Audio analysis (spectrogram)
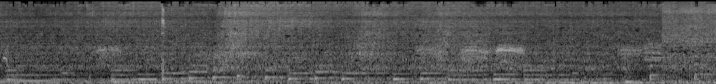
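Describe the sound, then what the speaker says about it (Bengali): Spice paste for an eggplant dish frying in a pan after mustard oil is sprinkled over it, with a steady close sizzle that swells briefly, plus an occasional clink of a spoon. "ওপর থেকে একটু তেল ছড়িয়ে দেওয়া হচ্ছে আমরা সর্ষের তেল দিচ্ছি"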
